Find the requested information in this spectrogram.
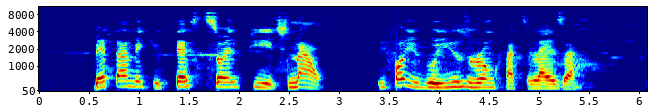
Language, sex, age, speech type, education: Nigerian Pidgin, female, 15-29, spontaneous, tertiary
